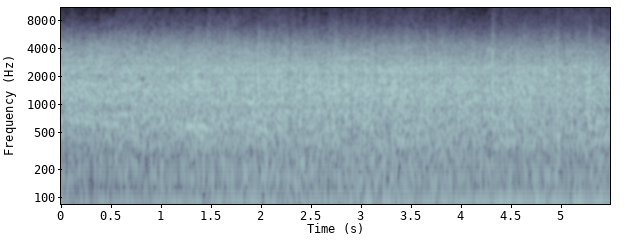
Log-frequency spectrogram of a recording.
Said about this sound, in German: Und er hat in einer anderen berühmten Rede ja gesagt, wir wollen zum Mond gehen, nicht weil es einfach ist, sondern weil es hart ist. Because it's hard. Unter ganz großem Beifall.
